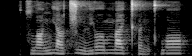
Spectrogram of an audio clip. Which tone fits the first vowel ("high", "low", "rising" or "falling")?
rising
